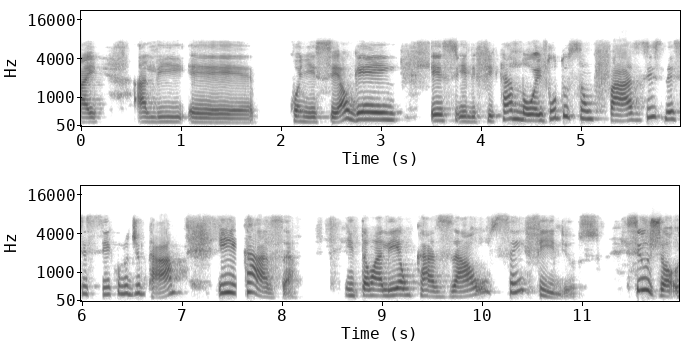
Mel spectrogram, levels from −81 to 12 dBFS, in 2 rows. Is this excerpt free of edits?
no; 4 cuts; at 3.7 s, 4.6 s, 6.6 s, 7.5 s

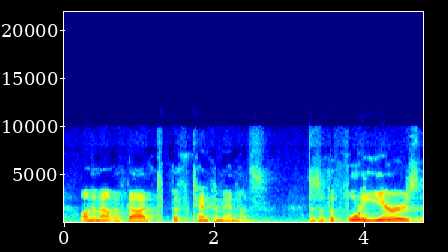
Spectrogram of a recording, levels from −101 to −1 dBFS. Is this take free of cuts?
no; 2 cuts; at 1.3 s, 3.3 s

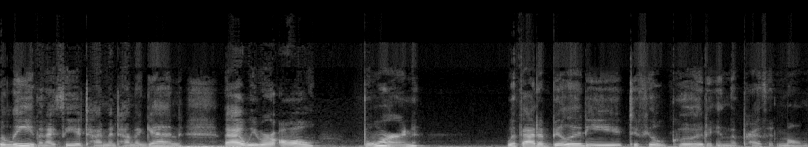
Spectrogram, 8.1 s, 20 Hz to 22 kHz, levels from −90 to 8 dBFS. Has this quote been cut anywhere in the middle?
no; 0 cuts

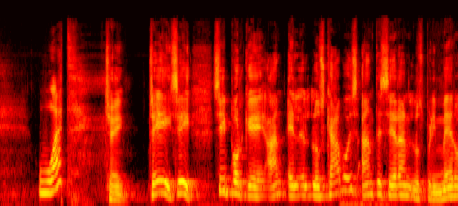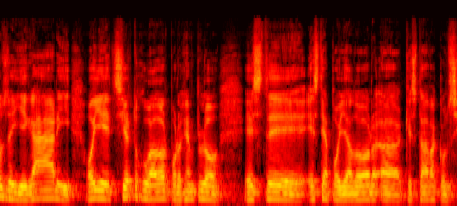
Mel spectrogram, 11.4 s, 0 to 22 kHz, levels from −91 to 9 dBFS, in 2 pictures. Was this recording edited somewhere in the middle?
no; 0 cuts

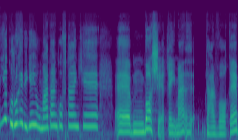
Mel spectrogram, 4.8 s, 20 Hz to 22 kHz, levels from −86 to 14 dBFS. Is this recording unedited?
yes; 0 cuts

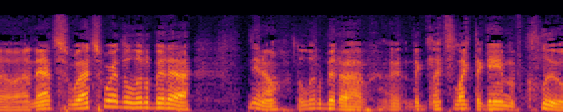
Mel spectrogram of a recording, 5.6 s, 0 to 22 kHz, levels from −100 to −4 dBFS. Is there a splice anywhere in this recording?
no; 0 cuts

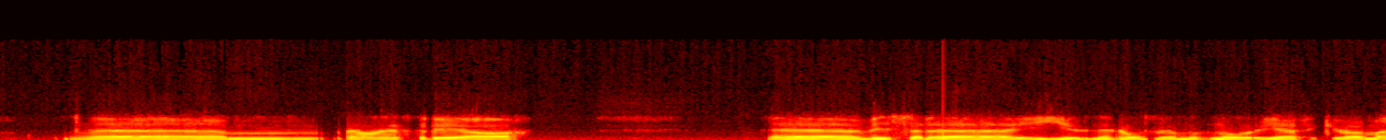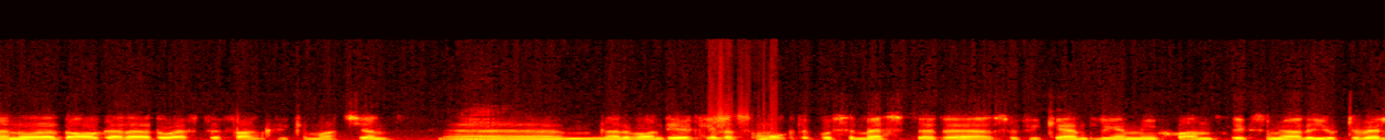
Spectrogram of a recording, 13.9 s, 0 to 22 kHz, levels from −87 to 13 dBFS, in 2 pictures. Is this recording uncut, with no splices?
no; 1 cut; at 5.7 s

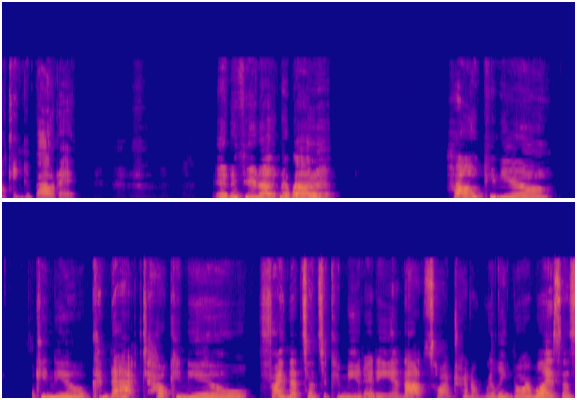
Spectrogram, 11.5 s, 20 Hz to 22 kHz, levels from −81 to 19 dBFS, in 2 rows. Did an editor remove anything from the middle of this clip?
yes; 2 cuts; at 2.8 s, 6.0 s

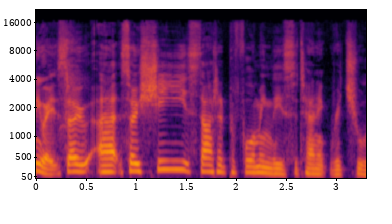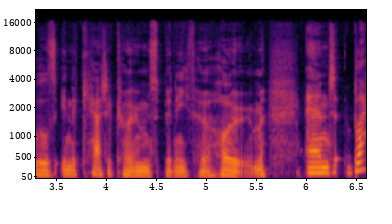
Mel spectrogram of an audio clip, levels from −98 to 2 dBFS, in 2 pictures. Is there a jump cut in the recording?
no; 0 cuts

